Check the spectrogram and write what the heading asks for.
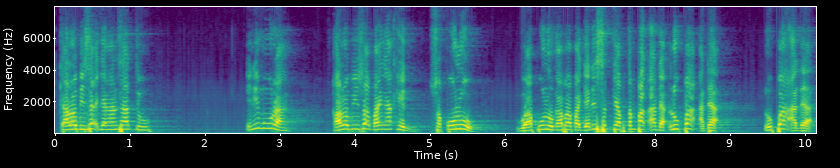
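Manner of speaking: high and loud, pressing the point; teacher urging students to keep siwak everywhere; emphatic urging. Acted. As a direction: push the students to buy many.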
